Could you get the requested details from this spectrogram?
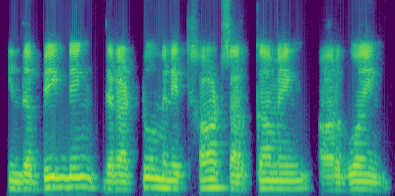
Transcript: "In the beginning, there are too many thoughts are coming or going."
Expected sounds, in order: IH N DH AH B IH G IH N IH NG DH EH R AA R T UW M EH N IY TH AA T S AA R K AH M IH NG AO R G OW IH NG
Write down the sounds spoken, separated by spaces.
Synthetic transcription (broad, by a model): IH N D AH B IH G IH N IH NG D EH R AA R T UW M EH N IY T AA T S AA R K AH M IH NG AO R G OW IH NG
